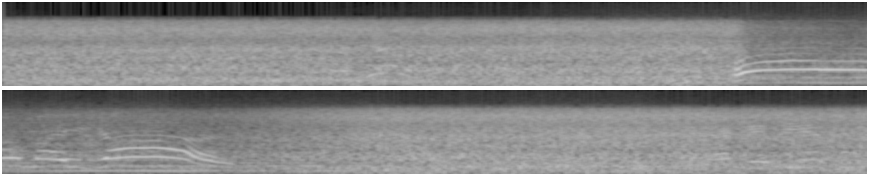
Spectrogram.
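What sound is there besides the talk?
waterfall, Salto de Apa, Chaparral, Tolima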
